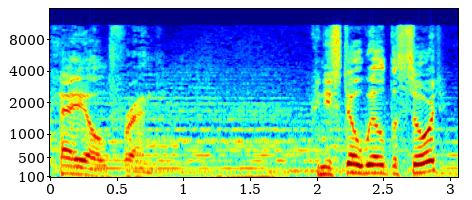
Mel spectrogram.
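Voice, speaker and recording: A man's voice: a little high, animated, measured pace, loud music behind the voice. A man voicing an ageless male yokai greeting an old friend. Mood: friendly.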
